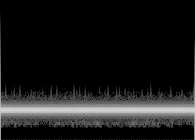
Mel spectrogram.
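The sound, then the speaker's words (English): A single steady electronic beep tone, a beep sound being tested, holds one pure mid-high pitch at constant loudness for about a second and a half, with no other sounds around it. “That was me testing the beep noise.”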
